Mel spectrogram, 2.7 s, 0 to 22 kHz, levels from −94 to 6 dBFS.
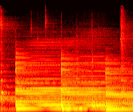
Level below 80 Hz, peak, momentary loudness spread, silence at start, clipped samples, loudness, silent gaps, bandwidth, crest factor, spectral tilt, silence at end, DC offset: -34 dBFS; -8 dBFS; 3 LU; 0 s; under 0.1%; -23 LUFS; none; 16 kHz; 14 dB; -7 dB/octave; 0 s; under 0.1%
